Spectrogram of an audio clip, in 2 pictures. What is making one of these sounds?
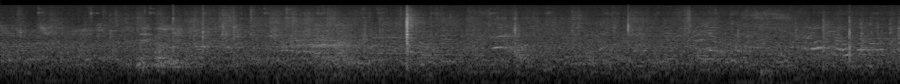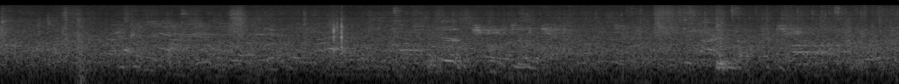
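Footsteps of passers-by tap on a hard tiled floor.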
